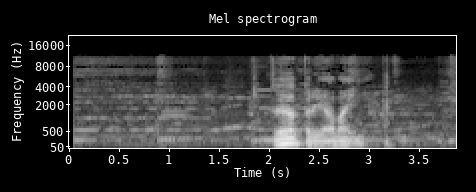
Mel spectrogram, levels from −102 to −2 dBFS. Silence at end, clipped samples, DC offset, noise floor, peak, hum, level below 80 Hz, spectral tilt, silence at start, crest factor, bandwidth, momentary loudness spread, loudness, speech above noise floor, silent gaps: 0.05 s; under 0.1%; under 0.1%; -51 dBFS; -2 dBFS; none; -56 dBFS; -7.5 dB/octave; 0.05 s; 24 dB; 11.5 kHz; 26 LU; -22 LUFS; 30 dB; none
